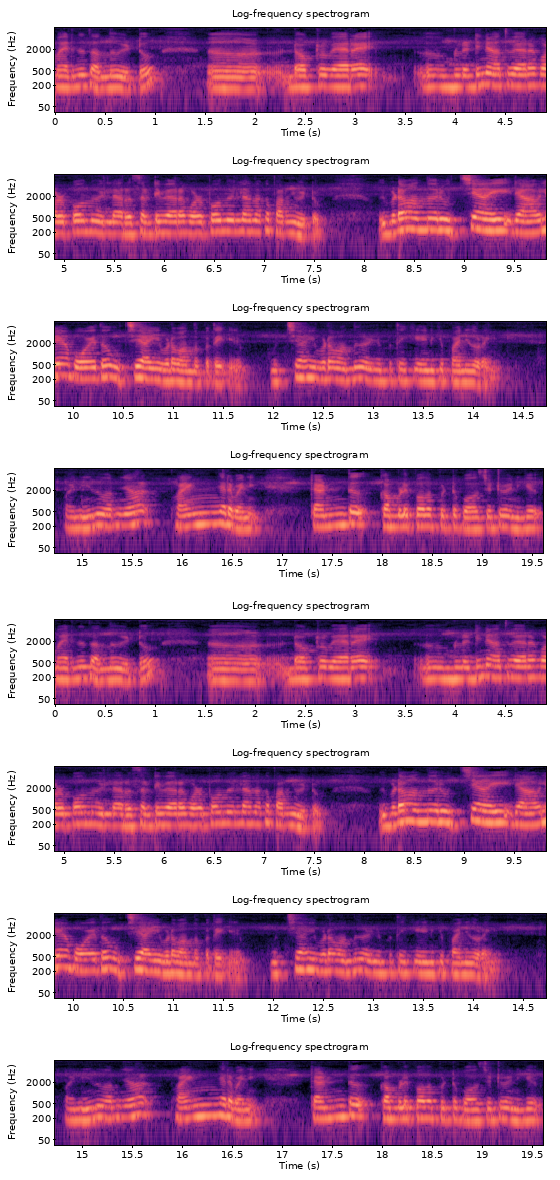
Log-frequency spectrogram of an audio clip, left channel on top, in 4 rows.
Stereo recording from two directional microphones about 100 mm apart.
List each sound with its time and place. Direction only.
0.0 s speech: 25° left (ahead or behind)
